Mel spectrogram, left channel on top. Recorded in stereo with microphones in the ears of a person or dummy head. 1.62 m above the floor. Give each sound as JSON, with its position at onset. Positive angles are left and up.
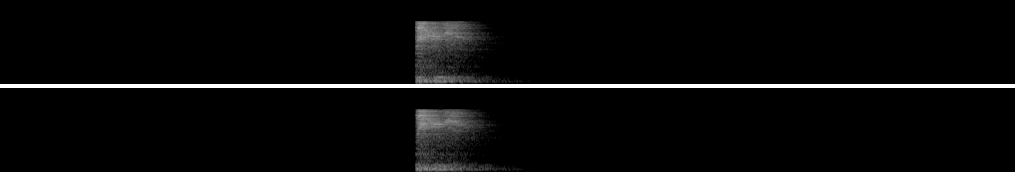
{"t": 4.2, "sound": "a clunk", "side_deg": 25, "distance_m": 1.4}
